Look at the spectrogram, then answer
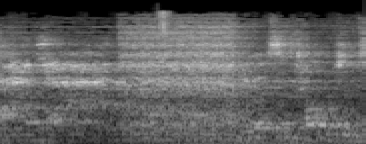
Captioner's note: TV Static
